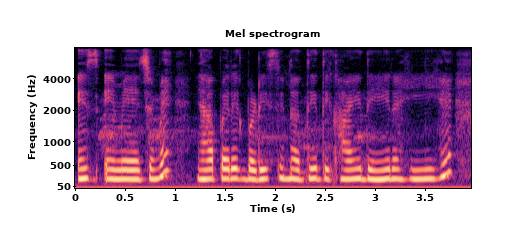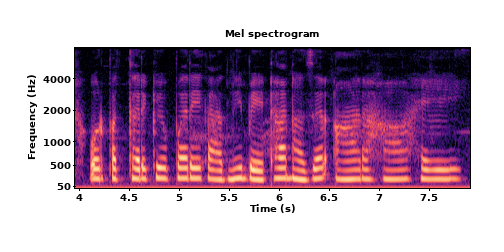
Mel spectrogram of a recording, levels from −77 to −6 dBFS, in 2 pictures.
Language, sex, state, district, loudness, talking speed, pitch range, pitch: Hindi, female, Rajasthan, Jaipur, -16 LUFS, 180 wpm, 200-215 Hz, 205 Hz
